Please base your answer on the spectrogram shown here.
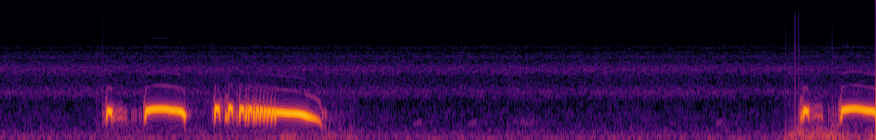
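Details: Cooing spotted dove, a calling-and-urging song meant to stimulate a decoy dove: a phrase of two brief coos and a long drawn note falling at the end, then a fresh phrase beginning after a long silence.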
